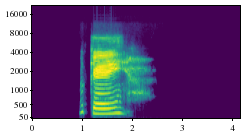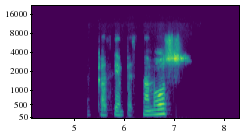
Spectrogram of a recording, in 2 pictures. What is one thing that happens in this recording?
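A man speaks briefly through an online call, in short bursts.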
